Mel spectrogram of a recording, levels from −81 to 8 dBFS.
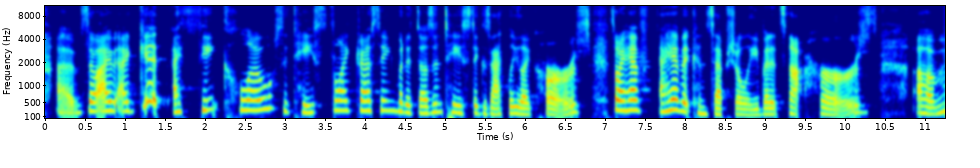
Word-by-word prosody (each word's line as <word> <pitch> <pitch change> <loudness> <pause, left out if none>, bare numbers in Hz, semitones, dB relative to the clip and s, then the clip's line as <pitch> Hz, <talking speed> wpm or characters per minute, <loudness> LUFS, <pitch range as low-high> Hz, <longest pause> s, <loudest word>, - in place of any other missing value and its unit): Um, 215 - -4
so 255 +4 +2
I 265 +1 +5
I 265 - 0
get, 295 +1 +5 0.2
I 230 +2 +2 0.2
think, 290 +2 -3
close, 295 +3 -1
it 240 - -11
tastes 230 - -6
like 280 -1 -1
dressing, 275 0 -1
but 255 -3 0
it 220 0 -2
doesn't 210 +4 -1
taste 215 -3 -4
exactly 190 0 -1
like 170 -3 +1
hers. 205 +7 0 0.2
So 295 - +7
I 280 - +7
have 290 0 +6 0.2
I - - +2
have 300 0 +6
it 255 - +3
conceptually, 170 -5 -2
but 175 +1 0
it's 170 0 -5
not 180 - +4 0.2
hers, 210 +5 -2 0.5
um 195 +2 +1
225 Hz, 165 wpm, -22 LUFS, 185-280 Hz, 0.5 s, So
